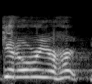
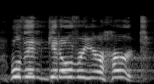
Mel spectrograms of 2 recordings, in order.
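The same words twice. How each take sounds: First: Higher and louder, scornful; a preacher mocking a dismissive reply; loud mock retort. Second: High, mocking get over it; a mock pastor telling Joe to move on; dismissive retort. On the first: Shown as a demonstration. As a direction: bark it as the thing not to say. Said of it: "No, no, no, no, no". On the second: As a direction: brush the hurt aside with a sneer. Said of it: "mock retort to Joe".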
